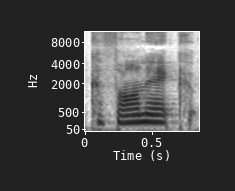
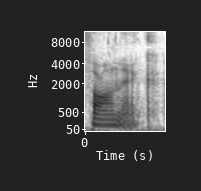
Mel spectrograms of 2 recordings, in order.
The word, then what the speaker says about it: chthonic: Chthonic or chthonic can be a bit of a tongue twister, and I've heard people drop that k or h sound at the beginning and simply say thonic.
